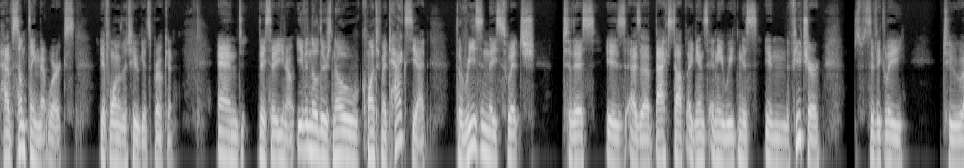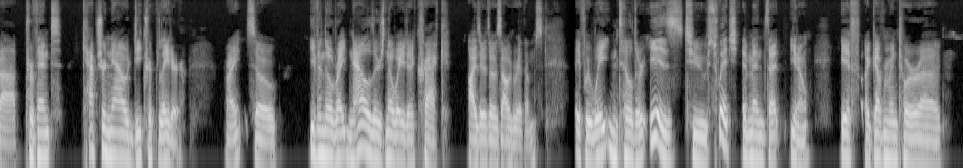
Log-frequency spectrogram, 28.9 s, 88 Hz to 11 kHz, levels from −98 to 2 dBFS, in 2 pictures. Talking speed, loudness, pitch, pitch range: 165 wpm, -19 LUFS, 115 Hz, 105-125 Hz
